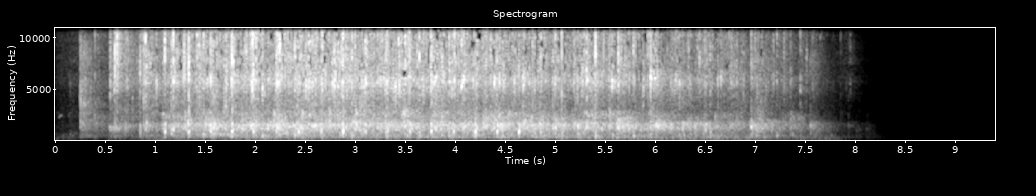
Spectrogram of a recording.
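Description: Crowd applause: many hands clapping, swelling in over the first second, holding steady, then fading away near the end.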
